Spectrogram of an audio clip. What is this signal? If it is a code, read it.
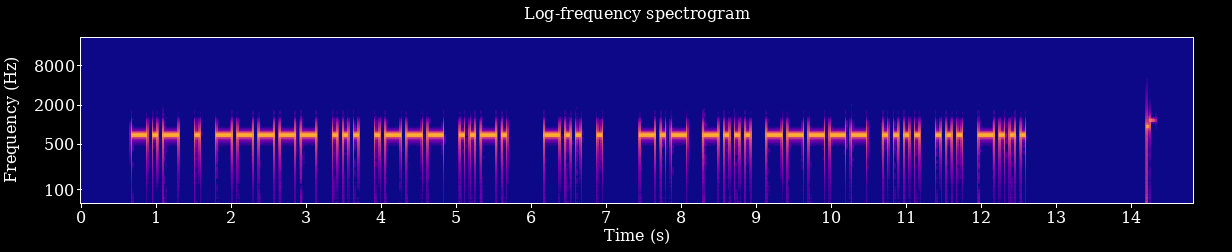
Morse code, heard as a keyed tone, about 17 wpm, 700 Hz. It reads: KE0SJF DE KB0HSB
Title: USA Callsign DE Callsign - 6 Characters - 17wpm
